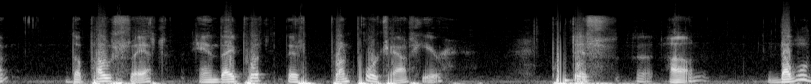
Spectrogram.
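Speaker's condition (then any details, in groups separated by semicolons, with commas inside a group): Parkinson's; tremors as early symptom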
